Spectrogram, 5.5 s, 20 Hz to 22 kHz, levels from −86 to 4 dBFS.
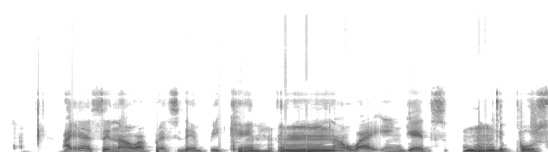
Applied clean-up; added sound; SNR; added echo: neural mask model Resemble Enhance denoiser.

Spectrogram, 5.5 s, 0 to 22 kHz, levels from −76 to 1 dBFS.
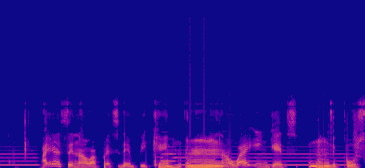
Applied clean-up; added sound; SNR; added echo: none; Wind instrument, woodwind instrument; 16 dB; none.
